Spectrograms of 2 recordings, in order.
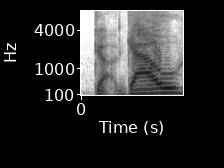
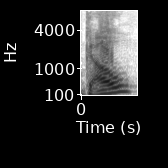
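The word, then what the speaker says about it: Geaux: I I like LSU gow Tigers or gal yeah yeah go how did I don't know how you say it no it's go alright GAO spell differently I mean there's you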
